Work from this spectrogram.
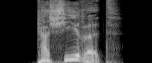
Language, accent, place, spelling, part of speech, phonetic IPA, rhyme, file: German, Germany, Berlin, kaschieret, verb, [kaˈʃiːʁət], -iːʁət, De-kaschieret.ogg
- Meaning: second-person plural subjunctive I of kaschieren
